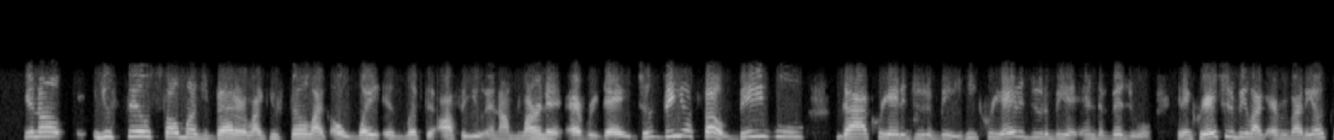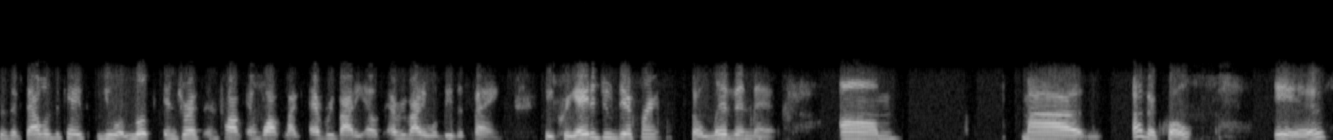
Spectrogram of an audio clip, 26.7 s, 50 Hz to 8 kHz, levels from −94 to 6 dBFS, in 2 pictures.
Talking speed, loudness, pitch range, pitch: 190 wpm, -27 LUFS, 175-235 Hz, 200 Hz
